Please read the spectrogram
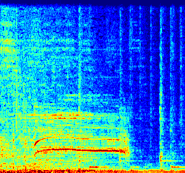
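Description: A single high-pitched shriek, rising at its start and held for about a second before it cuts off, over dramatic music.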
